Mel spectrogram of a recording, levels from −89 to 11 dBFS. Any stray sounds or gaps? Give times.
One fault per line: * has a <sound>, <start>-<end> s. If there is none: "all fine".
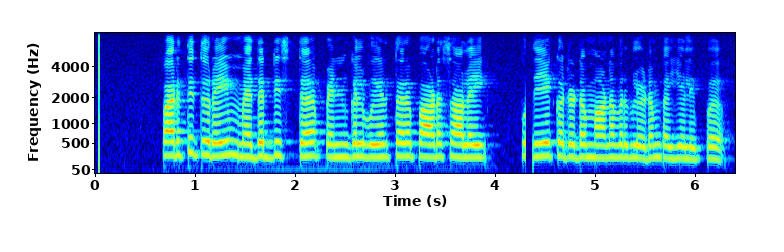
* has a dropout, 4.3-4.4 s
